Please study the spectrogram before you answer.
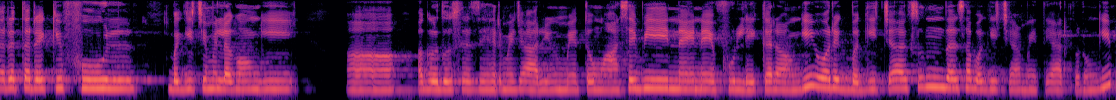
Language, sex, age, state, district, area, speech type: Hindi, female, 18-30, Madhya Pradesh, Ujjain, rural, spontaneous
